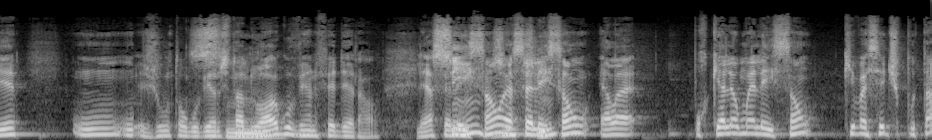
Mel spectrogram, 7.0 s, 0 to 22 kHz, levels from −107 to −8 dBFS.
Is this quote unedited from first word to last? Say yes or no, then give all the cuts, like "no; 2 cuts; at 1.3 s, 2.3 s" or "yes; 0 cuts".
no; 3 cuts; at 1.0 s, 3.1 s, 5.2 s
